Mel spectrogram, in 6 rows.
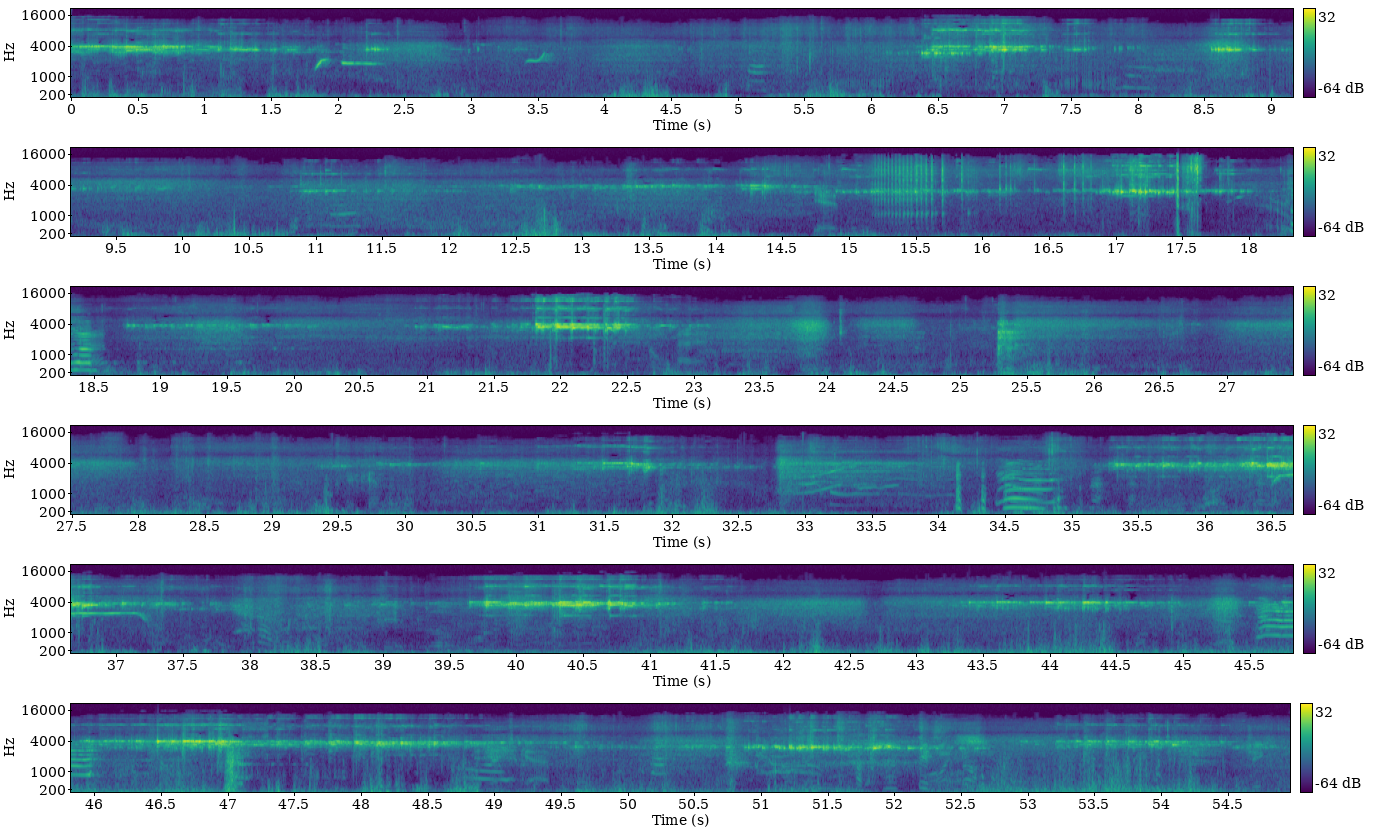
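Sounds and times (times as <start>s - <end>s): small bell ringing: 0.0s - 3.7s, 6.2s - 23.1s, 29.4s - 41.8s, 43.2s - 54.9s
wind rumble on microphone: 0.0s - 54.9s.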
